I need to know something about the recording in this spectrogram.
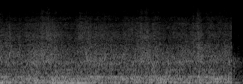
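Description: Steady rushing noise with a low rumble, like wind buffeting a phone's microphone.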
